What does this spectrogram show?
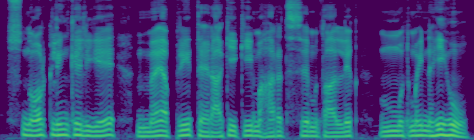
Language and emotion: Urdu, fearful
